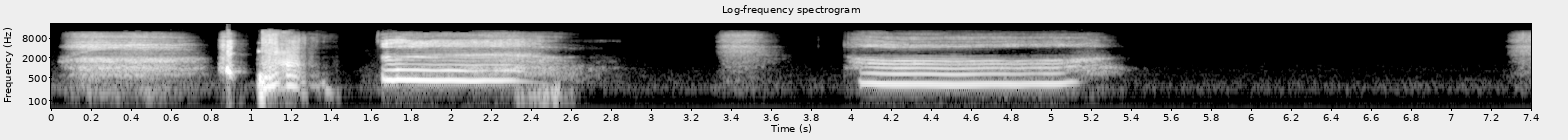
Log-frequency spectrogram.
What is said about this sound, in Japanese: くしゃみしそう。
